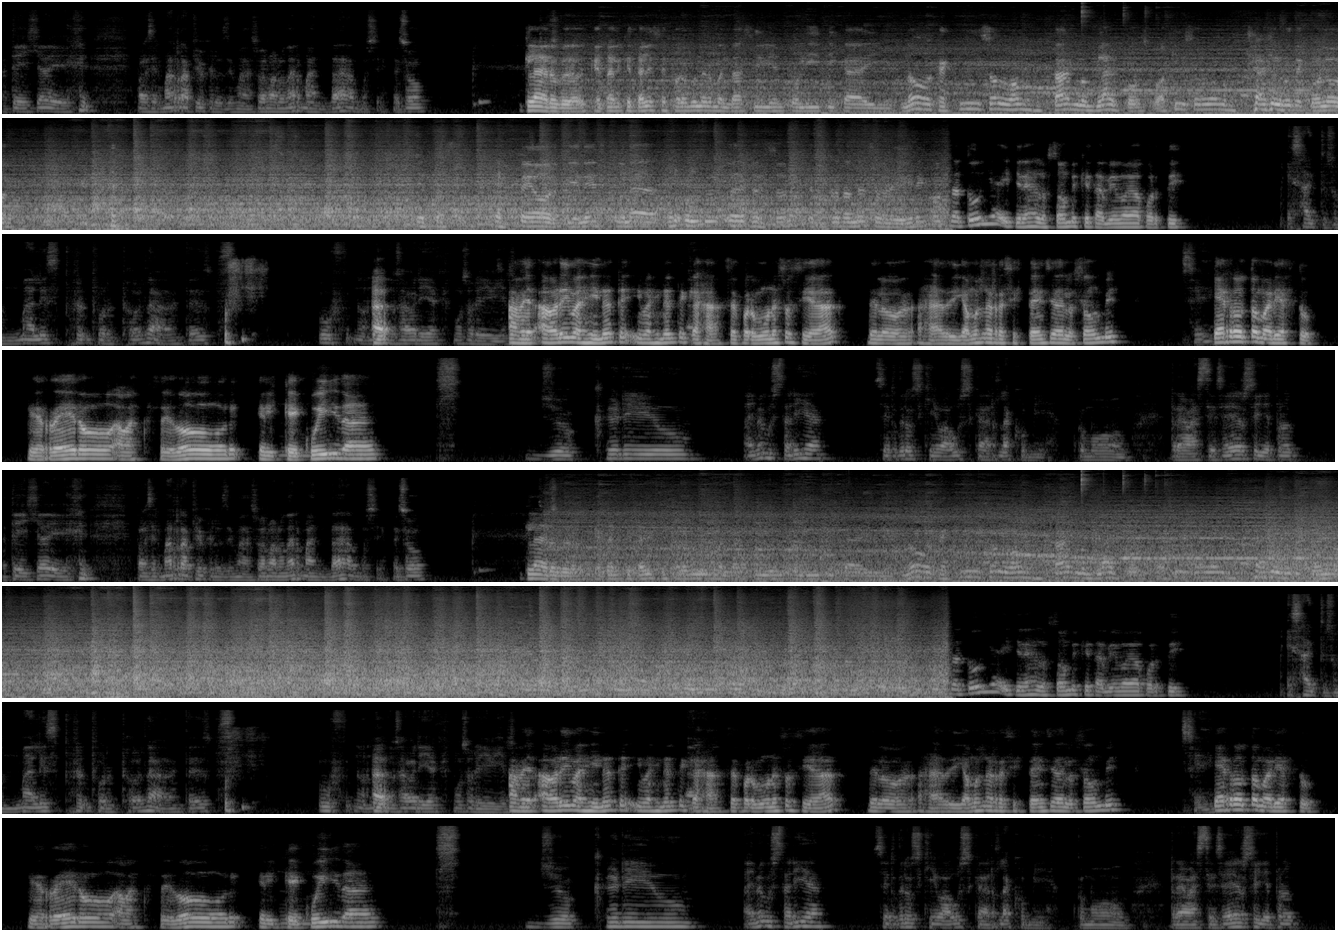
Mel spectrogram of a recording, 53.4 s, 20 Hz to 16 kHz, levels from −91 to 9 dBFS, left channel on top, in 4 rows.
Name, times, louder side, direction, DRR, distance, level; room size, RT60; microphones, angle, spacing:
voice 1, 0.0-4.2 5.4-6.4 12.3-13.0 14.0-18.1 18.4-19.0 26.2-29.0 29.9-31.8 33.5-33.8 36.0-36.1 38.5-38.9 42.8-43.2 44.4-44.6 45.3-45.8 46.1-47.0 47.5-48.3 48.8-53.0, right 1 dB, 50° right, 1.6 m, -48 dB
voice 2, 5.2-13.5 14.1-14.5 17.5-18.0 18.3-25.1 28.9-29.3 30.4-30.6 31.8-35.1 35.4-37.9 38.8-39.8 40.3-43.8, left 7 dB, 75° left, 0.3 m, -32 dB
sound 1, 5.4-22.8, right 2 dB, 30° right, 0.5 m, -33 dB
3.7 x 2.1 x 2.5 m
head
